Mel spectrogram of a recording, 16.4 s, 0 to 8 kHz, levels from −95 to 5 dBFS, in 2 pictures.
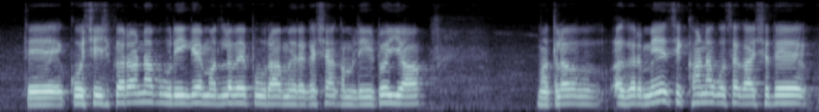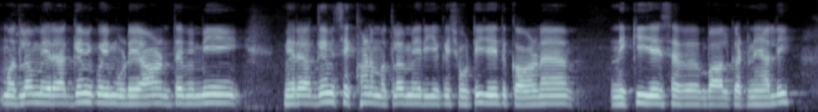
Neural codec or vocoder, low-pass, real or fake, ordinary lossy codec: none; 7.2 kHz; real; none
